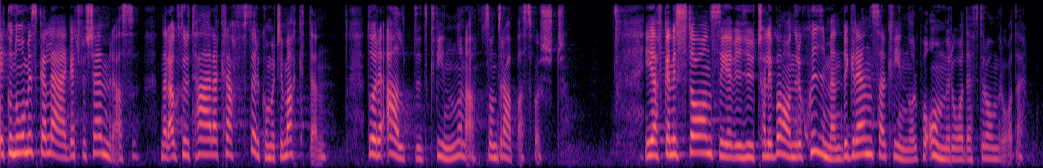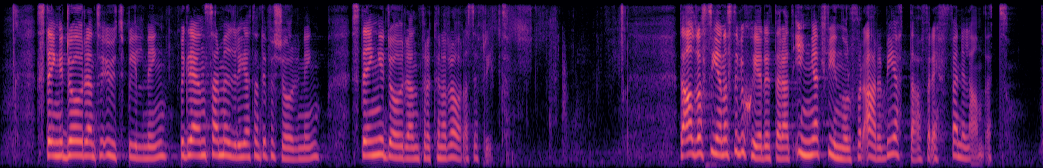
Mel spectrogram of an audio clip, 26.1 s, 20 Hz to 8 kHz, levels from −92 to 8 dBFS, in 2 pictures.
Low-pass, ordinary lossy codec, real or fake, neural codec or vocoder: 7.2 kHz; none; real; none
